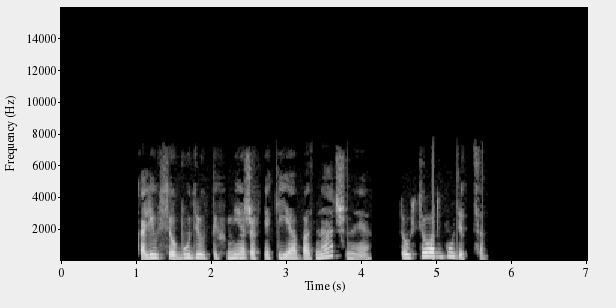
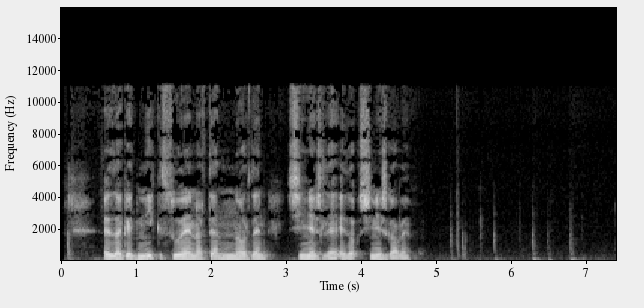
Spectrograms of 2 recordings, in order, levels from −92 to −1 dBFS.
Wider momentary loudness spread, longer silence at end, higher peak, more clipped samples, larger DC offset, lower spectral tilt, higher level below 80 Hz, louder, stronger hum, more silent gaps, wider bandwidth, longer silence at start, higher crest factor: about the same, 11 LU vs 13 LU; first, 1.35 s vs 0.55 s; about the same, -2 dBFS vs -4 dBFS; neither; neither; first, -7 dB/octave vs -5 dB/octave; second, -62 dBFS vs -56 dBFS; about the same, -21 LUFS vs -21 LUFS; neither; first, 4.15-4.51 s vs none; second, 7.4 kHz vs 11.5 kHz; first, 1.05 s vs 0.1 s; about the same, 20 dB vs 20 dB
